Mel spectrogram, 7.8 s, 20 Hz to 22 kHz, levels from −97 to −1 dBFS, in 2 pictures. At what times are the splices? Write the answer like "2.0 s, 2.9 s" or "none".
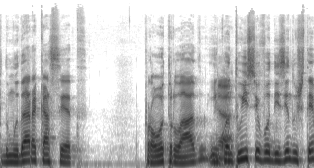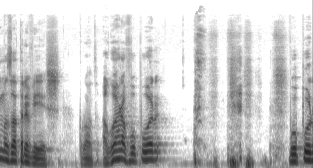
none

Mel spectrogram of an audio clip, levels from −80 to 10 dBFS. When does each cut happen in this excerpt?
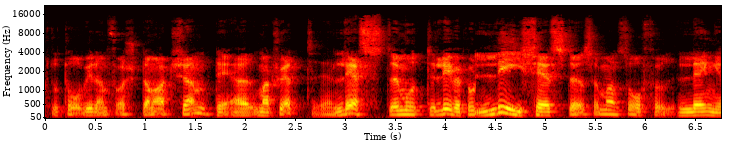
4.3 s

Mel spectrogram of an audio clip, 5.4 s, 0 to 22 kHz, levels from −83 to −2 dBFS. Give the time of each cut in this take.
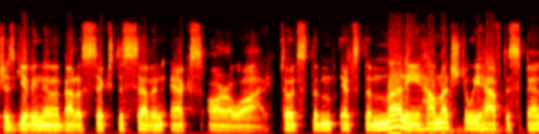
2.7 s

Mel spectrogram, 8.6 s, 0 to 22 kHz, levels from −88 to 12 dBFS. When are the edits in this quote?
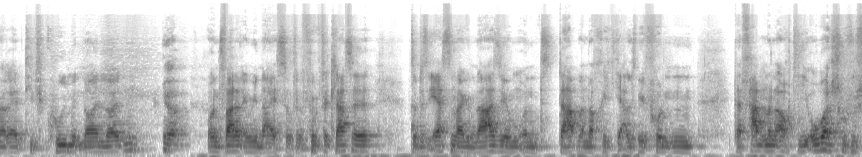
2.9 s, 4.1 s, 6.4 s

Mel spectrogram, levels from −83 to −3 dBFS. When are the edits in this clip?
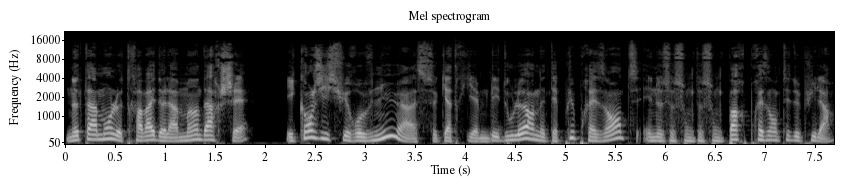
2.1 s, 4.3 s, 6.3 s

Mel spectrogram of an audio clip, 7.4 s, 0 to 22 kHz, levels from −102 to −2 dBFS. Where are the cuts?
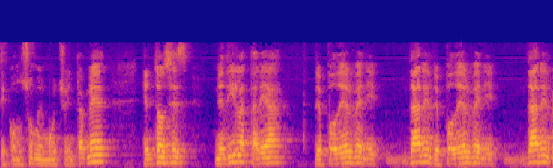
5.8 s

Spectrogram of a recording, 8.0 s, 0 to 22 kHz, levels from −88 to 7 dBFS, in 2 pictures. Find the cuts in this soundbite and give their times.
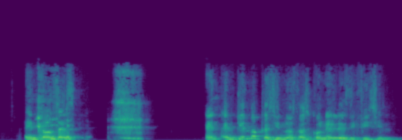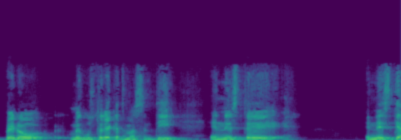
2.2 s, 5.2 s

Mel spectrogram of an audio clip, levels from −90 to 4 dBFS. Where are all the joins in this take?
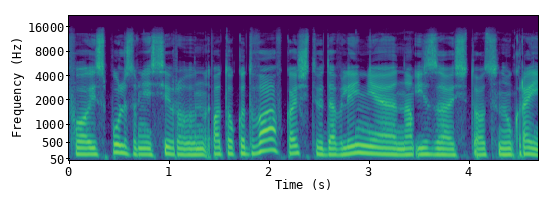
1.4 s, 3.4 s

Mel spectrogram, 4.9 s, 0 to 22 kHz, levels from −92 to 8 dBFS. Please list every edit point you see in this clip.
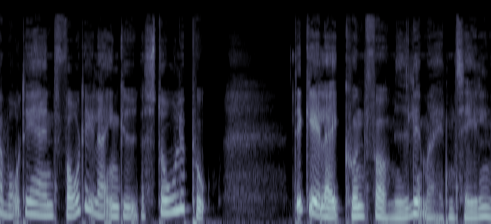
1.4 s, 3.9 s

